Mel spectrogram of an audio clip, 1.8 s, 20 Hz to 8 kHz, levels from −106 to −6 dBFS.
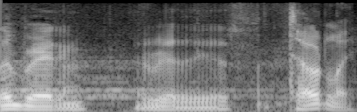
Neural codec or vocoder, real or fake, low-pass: none; real; 7.2 kHz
